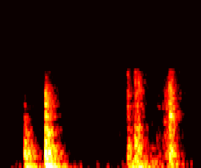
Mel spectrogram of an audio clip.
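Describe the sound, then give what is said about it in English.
Knocking on a door by a servant: four dull thumping raps in two quick pairs separated by a short pause, fairly loud against silence. “one of the servants knocked at the door.”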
